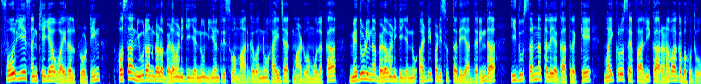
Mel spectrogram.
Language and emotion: Kannada, neutral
